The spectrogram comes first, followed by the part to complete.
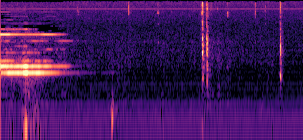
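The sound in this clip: A voting bell rings in the Latvian parliament, a brief tonal chime that fades out within about a second and a half, followed by near silence with a few faint, scattered clicks.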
